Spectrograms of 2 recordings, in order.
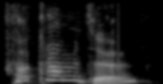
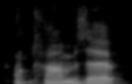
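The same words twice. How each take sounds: First: High startled question; suddenly alarmed; surprised. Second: Said in the usual way. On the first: Real, not acted.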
